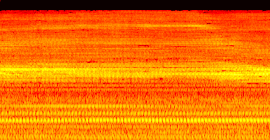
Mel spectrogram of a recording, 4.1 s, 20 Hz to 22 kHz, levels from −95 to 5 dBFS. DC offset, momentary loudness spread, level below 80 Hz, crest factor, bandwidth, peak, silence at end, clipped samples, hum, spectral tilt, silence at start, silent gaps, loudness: under 0.1%; 3 LU; -40 dBFS; 14 dB; 16 kHz; -2 dBFS; 0 s; under 0.1%; 50 Hz at -35 dBFS; -1 dB/octave; 0 s; none; -13 LUFS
